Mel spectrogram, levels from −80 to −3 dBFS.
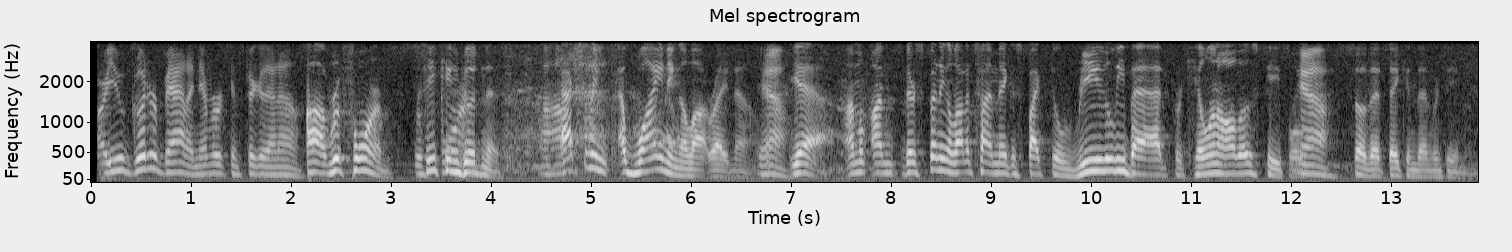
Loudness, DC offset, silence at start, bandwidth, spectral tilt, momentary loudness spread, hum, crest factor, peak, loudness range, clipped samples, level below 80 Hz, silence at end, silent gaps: -20 LUFS; 0.2%; 0.05 s; 4 kHz; -10.5 dB/octave; 9 LU; none; 16 dB; -6 dBFS; 2 LU; under 0.1%; -48 dBFS; 0 s; none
